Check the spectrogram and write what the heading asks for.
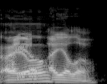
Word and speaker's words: Aiello: Aiello.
